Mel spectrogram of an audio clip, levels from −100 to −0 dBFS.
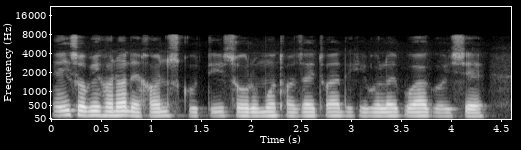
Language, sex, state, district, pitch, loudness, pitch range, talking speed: Assamese, male, Assam, Kamrup Metropolitan, 130 Hz, -18 LUFS, 130-135 Hz, 130 wpm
